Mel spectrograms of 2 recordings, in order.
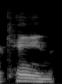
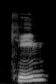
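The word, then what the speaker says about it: Kean: as a as a Kane footballer first of all I can't tell you that the very few amount of people who pronounce that correctly because it reads like Keen so like a good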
